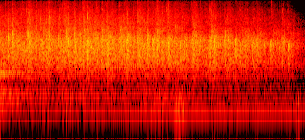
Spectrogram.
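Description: An audience breaks into sustained applause to the Lord during a church sermon, many hands clapping in a dense, steady wash for about six seconds that stays even in loudness and tapers only slightly at the very end.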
